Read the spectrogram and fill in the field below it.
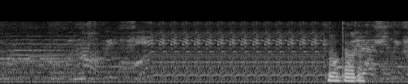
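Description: From 1.63 to 3.24 s the speech gets stuck in a broken-record loop: one 117 ms fragment repeats 14 times back to back, likely a stalled player or stream resending its last buffer.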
